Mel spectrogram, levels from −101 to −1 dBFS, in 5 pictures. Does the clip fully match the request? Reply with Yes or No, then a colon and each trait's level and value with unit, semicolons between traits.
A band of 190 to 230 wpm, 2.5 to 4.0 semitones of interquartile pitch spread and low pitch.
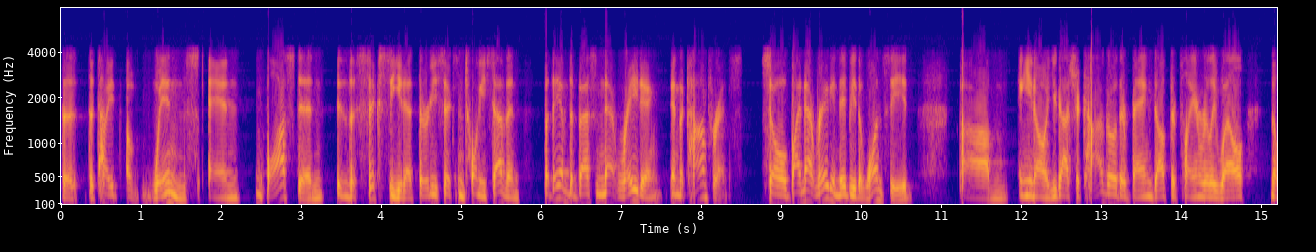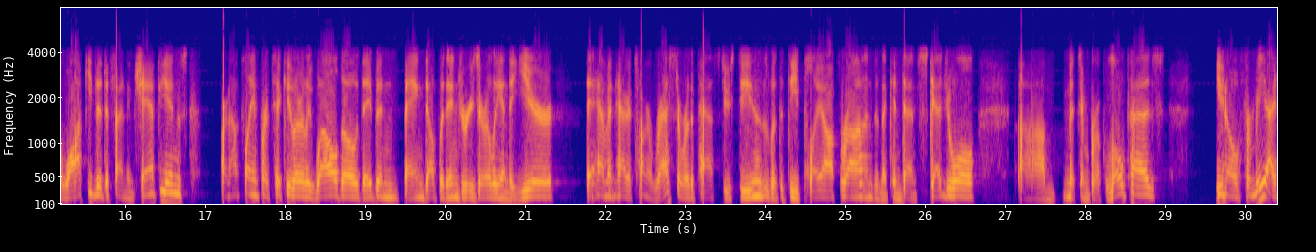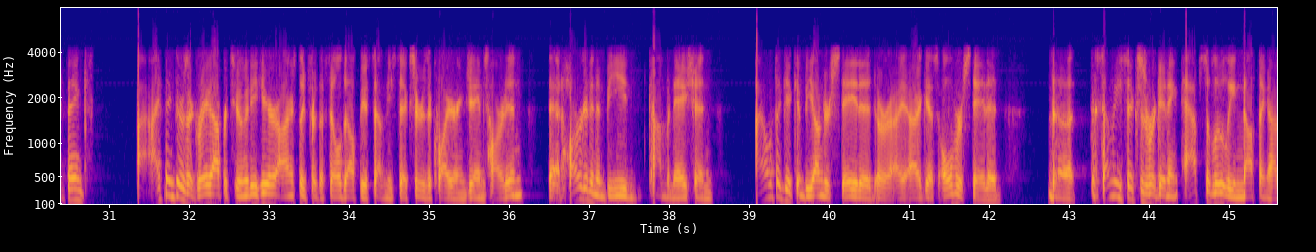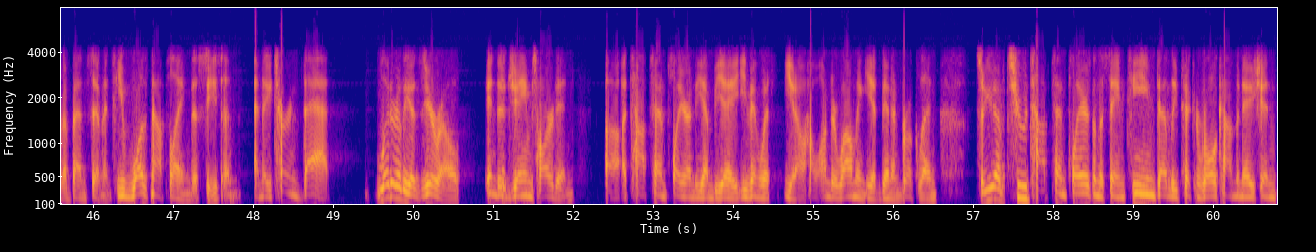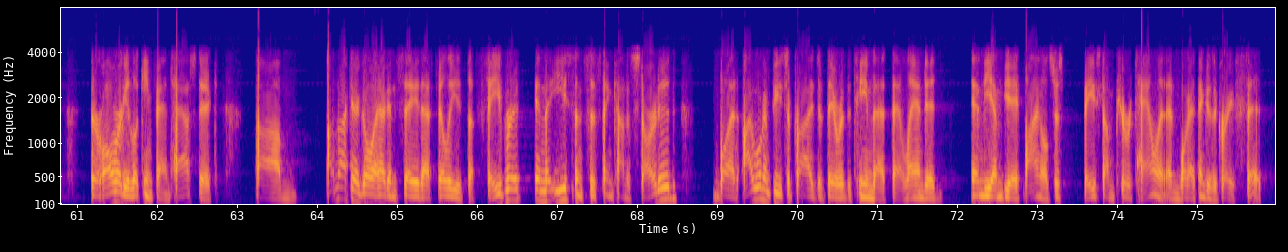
Yes: average, 195 wpm; average, 2.9 semitones; low, 105 Hz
